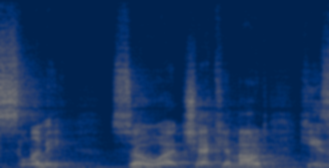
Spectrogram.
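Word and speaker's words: Sliimy: different his name is slimmy and you can spell that s l i i m y SL l i i m y rhymes with Jimmy it's slimmy so check him out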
